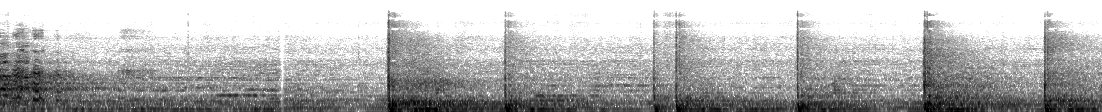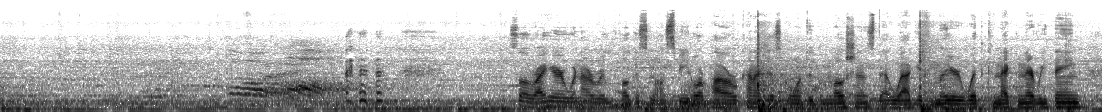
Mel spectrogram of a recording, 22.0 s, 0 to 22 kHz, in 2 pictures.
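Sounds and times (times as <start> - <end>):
gym room noise: 0.0 - 22.0
strikes slapping on pads: 3.8 - 5.4, 6.5 - 7.2, 9.2 - 9.8, 10.4 - 10.9.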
